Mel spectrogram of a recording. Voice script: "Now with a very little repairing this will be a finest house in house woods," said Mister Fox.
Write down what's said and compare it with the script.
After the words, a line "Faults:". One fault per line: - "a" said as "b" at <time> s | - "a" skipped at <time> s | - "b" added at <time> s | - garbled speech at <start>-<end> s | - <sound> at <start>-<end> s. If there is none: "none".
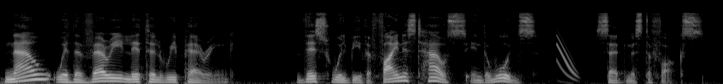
"Now with a very little repairing this will be the finest house in the woods," said Mister Fox.
Faults:
- "a" said as "the" at 3.6 s
- "house" said as "the" at 4.8 s
- chirp at 5.6-5.8 s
